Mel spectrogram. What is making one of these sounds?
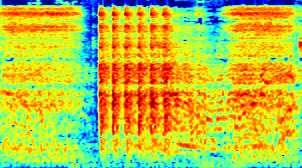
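Game gunfire rattles in a quick burst.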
